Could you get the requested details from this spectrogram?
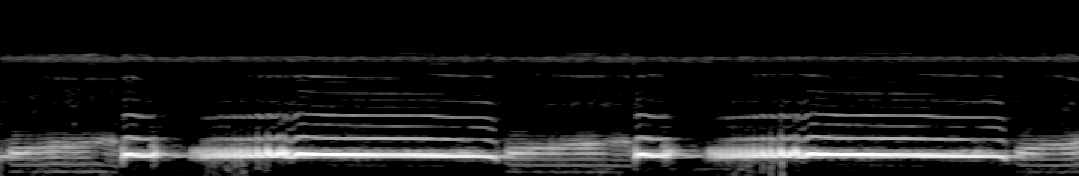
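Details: Lure call of a long-cooing puter pelung dove for young birds. Two phrases, each with a sharp opening note, rapid throbbing pulses, and a long smooth low coo held for about two seconds.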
